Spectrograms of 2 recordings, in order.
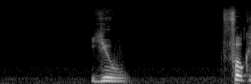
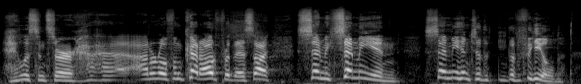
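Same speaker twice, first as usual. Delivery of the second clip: pleading; 7 semitones higher than usual. Acted. Nervous soldier begging.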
